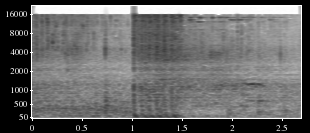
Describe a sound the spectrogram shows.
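A rifle fires a burst of gunshots.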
